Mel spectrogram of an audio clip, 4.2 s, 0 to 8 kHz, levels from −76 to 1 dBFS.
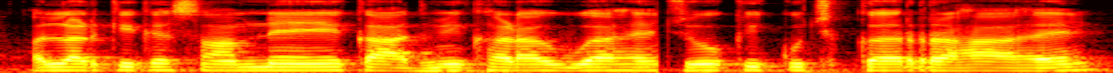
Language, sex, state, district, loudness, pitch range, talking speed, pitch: Hindi, male, Gujarat, Valsad, -13 LUFS, 125-135 Hz, 200 wpm, 130 Hz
